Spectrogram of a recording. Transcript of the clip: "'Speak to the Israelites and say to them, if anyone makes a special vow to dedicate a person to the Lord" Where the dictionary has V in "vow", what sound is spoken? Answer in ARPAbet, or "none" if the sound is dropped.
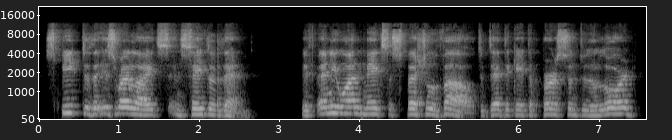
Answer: V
